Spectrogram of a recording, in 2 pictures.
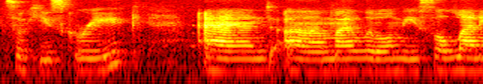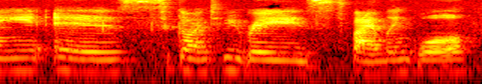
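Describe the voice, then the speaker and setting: This young woman's vlog is casual, chatty, and upbeat, sprinkled with "um" and "like." She speaks slowly in a lowish, somewhat bright voice with little pitch movement, sounding off-mic in an echoey room with slight background noise.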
